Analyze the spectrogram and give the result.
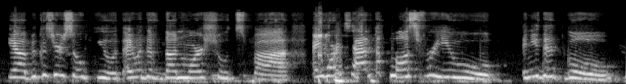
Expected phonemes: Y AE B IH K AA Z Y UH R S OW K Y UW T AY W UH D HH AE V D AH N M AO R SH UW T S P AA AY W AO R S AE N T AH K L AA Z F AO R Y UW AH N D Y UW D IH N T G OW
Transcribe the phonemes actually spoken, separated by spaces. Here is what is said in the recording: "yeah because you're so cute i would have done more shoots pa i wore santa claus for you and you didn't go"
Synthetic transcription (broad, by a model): Y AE B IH K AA S Y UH R S OW K Y UW T AY W UH D HH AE V D AH N M AO R SH UW T S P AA AY W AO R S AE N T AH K L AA S F AO R Y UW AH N Y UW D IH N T G OW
